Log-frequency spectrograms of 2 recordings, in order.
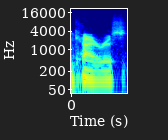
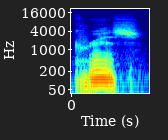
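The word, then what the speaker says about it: Khyiris: right probably come on it's K it's k-h-y-i-r-i-s that's probably Kairos I think they actually pronounced it Chris if I remember I think it is if I remember hearing it now don't God please don't don't hate me I think it's actually pronounced Chris all right so Chris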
